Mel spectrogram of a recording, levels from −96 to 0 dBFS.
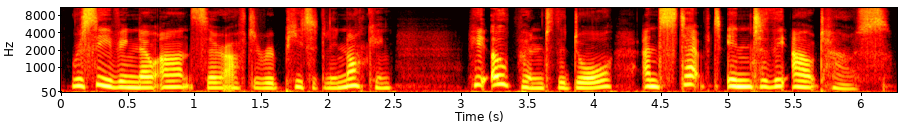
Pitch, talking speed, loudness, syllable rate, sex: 225 Hz, 145 wpm, -17 LUFS, 5.5 syllables/s, female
